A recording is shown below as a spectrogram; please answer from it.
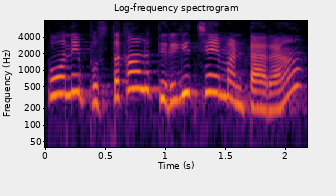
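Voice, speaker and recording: A timid young wife in a storybook drama, hesitant and pleading as she defends herself, voiced by a woman narrator. Her voice sits high and moves a lot. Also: big pitch swings, normal speed. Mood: hurt.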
